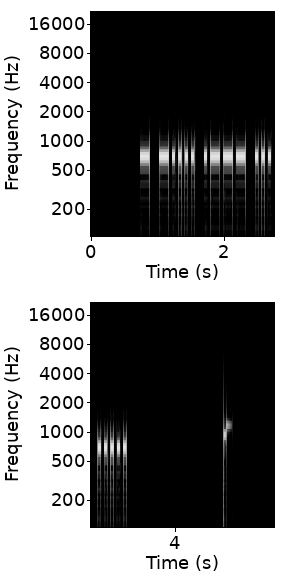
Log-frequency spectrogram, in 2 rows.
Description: Morse code, heard as a keyed tone, about 25 wpm, 700 Hz. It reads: T6JS5
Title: Five Challenging Letter-Number Combinations 25wpm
